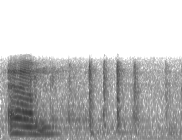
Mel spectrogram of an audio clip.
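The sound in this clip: Keys clack on a computer keyboard as someone types a word into an online sign-in. A brief voice comes first, then a few sharp, separate taps in an uneven rhythm.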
